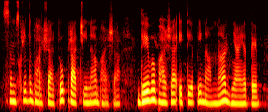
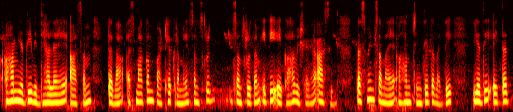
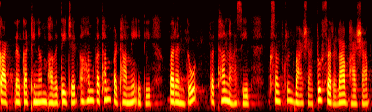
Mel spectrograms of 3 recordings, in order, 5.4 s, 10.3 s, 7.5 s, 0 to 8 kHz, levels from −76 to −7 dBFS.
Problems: constant background noise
